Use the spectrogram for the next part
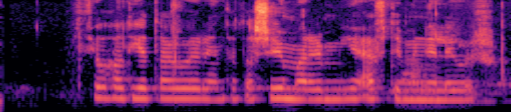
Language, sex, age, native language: Icelandic, female, 12, Icelandic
